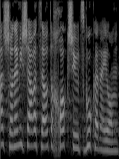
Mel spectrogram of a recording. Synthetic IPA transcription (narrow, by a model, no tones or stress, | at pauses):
ʃo̞nemiʃaʁat͡sao̞thaχo̞kʃejut͡sɡukanajo̞m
